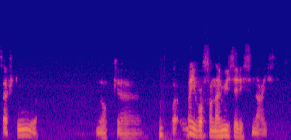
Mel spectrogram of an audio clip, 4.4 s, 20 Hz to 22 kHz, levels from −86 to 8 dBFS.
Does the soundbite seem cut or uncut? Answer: cut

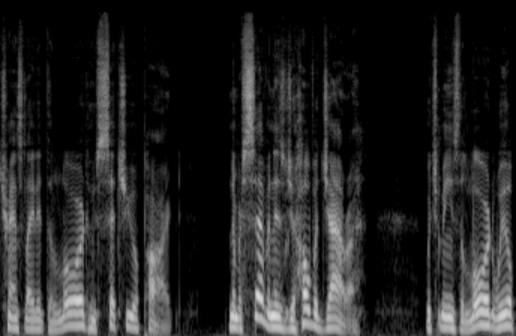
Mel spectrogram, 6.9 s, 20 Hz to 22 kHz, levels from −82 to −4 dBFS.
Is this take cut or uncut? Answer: uncut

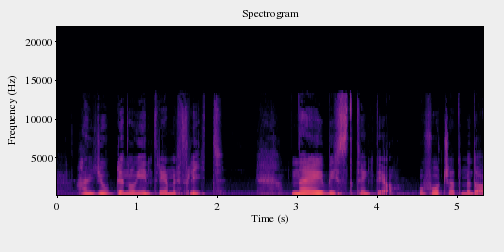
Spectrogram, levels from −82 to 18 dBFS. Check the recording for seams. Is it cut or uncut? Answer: cut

